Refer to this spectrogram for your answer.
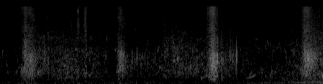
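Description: Boats moving on water at a floating market in Thailand, with soft, regular splashes like paddle strokes dipping in about once a second, quiet over a faint watery background, with no one talking.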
